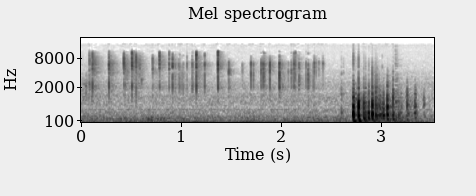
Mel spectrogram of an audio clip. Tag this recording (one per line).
Boardgame
Roll
Dice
